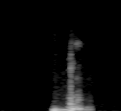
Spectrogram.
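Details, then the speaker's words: Adult coughing during a livestream, said to be coughing up a storm; a single short, harsh, throaty cough burst in a quiet room; cough. "you're coughing up a storm there bud"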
